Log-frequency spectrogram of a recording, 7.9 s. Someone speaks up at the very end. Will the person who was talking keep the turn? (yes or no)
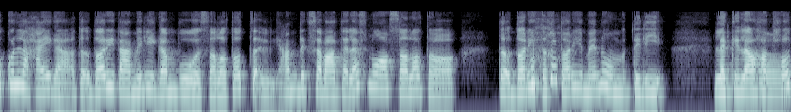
yes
